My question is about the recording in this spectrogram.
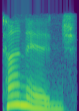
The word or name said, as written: tonnage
